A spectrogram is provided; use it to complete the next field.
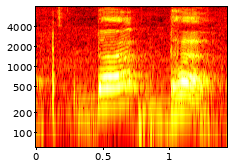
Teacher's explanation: जीभ झटके से वापस आती यानी उछलते हुई आती है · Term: उचित व्यंजन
